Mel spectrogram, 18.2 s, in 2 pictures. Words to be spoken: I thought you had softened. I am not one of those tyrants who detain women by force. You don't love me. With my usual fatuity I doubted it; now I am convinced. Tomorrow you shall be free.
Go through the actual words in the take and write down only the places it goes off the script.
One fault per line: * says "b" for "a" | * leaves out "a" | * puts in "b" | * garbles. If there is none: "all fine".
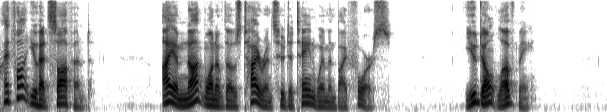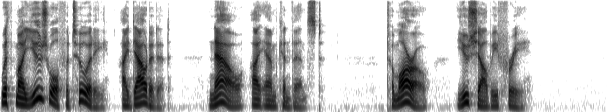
all fine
